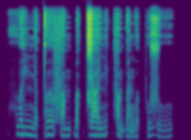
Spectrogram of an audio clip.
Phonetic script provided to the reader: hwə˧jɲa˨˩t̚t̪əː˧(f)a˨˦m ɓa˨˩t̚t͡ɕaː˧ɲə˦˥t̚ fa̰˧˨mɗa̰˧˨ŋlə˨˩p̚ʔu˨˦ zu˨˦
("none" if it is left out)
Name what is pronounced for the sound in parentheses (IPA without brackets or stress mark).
f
